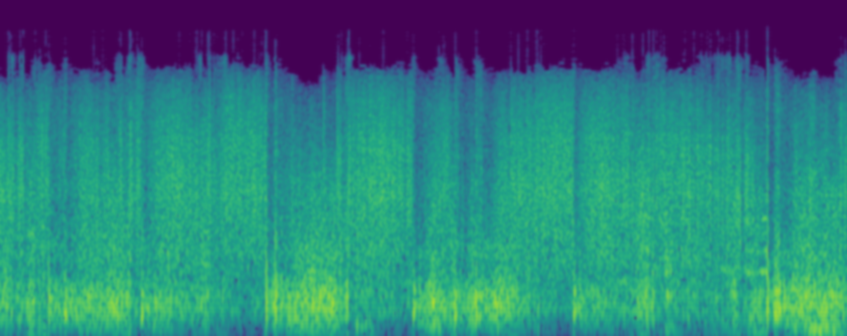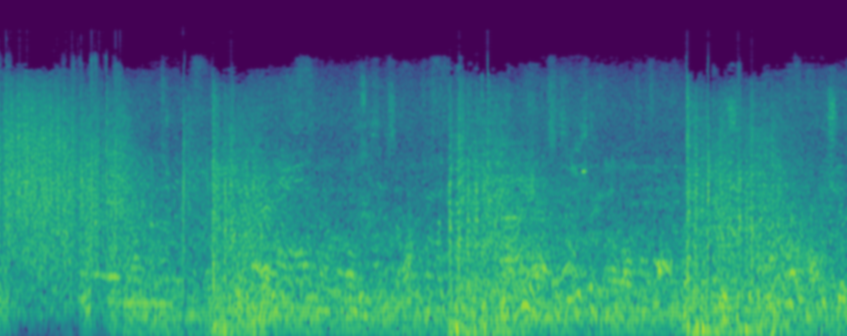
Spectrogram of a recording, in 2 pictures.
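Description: Fireworks crackle and pop loudly in rapid bursts.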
